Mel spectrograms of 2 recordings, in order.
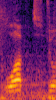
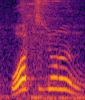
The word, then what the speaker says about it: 오합지존: 운영을 중심으로 득점하는 게 오합지존 입장에서는 이상적입니다. 발음 조심해야 될 것 같아요. 오합지졸이 되어서는 그렇죠. 존재는 존? 네. 존입니다. 존. 존입니다. 네. 발음이 항상 중요해요.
